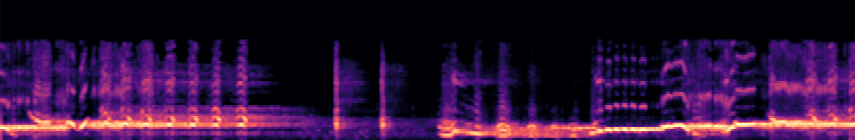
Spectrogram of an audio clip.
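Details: White-rumped shama singing to goad other shamas into replying: sustained buzzy whistled notes, a short pause, then lower slurred phrases rising into clear high whistles, loud throughout.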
